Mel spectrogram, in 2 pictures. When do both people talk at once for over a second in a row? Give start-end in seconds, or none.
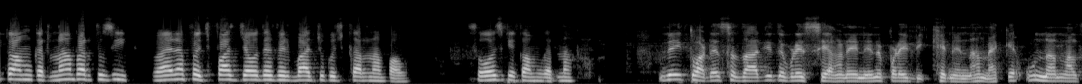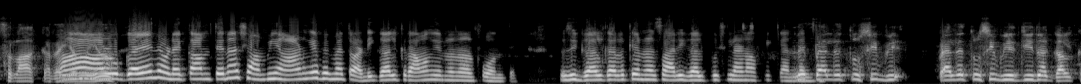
none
